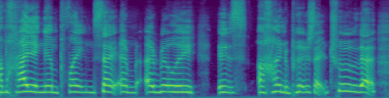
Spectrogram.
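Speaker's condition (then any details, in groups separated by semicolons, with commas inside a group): Cerebral palsy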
